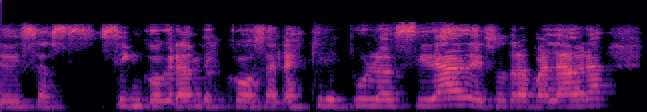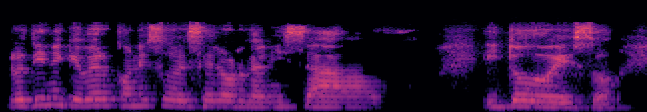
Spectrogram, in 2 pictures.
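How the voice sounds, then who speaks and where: This woman has a fairly high pitch and ordinary pitch variation. She speaks at a moderate pace. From Argentina. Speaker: women's ministry speaker. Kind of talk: Bible teaching talk.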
